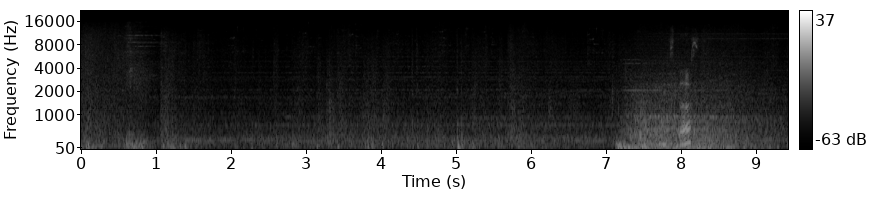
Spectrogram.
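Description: A horse's hooves clop steadily on stone.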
